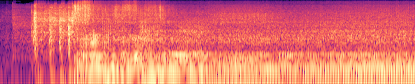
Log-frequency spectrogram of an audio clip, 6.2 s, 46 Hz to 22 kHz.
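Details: Nissan Cefiro with fully built Honda K24A2 swap and T56 Magnum, rebuilt after a rod went through the block: a few quick cranks, catches, flares, settles to steady even idle without knocks or misses; then 90 psi oil pressure, 119 coolant temp.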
